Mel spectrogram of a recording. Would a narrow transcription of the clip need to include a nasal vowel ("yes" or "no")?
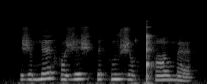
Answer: yes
